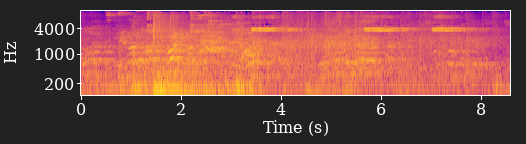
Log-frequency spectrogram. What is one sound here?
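A crowd of spectators cheers and shouts.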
